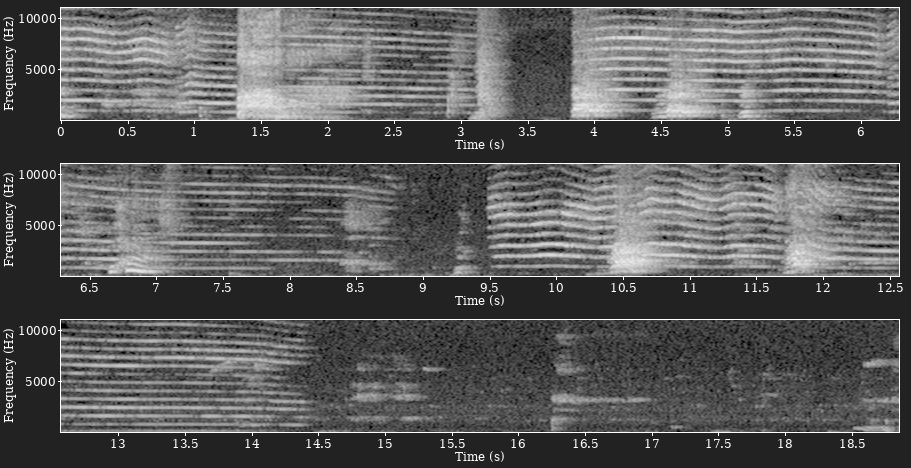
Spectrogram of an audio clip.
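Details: Indoor pet dog barking at squeaky toy sounds playing on TV; long, wavering toy squeals alternate with short, sharp barks in clusters, then the room falls quiet apart from faint music.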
